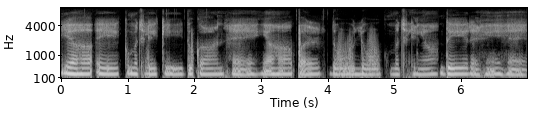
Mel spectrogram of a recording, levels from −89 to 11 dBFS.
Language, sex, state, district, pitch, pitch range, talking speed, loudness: Hindi, female, Bihar, Madhepura, 200 Hz, 195-205 Hz, 120 wpm, -17 LUFS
